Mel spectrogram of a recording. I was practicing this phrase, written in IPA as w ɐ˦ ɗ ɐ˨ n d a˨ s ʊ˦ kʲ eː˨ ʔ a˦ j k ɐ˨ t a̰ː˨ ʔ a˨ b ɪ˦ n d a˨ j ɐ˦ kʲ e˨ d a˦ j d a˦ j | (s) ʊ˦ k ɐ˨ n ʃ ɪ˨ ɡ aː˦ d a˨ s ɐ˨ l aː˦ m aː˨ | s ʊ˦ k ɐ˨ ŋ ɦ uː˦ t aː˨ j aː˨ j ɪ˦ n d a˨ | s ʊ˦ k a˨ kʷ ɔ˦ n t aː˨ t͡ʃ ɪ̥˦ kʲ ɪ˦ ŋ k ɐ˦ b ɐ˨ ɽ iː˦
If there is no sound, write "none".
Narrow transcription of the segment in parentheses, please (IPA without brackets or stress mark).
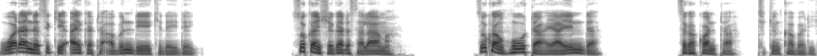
s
